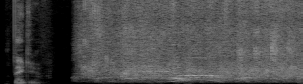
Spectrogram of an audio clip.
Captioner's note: applause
